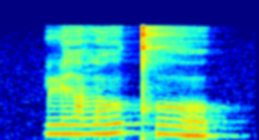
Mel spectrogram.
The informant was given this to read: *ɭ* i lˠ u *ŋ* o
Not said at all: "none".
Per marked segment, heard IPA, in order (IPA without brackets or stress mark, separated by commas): ɭ, kʰ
